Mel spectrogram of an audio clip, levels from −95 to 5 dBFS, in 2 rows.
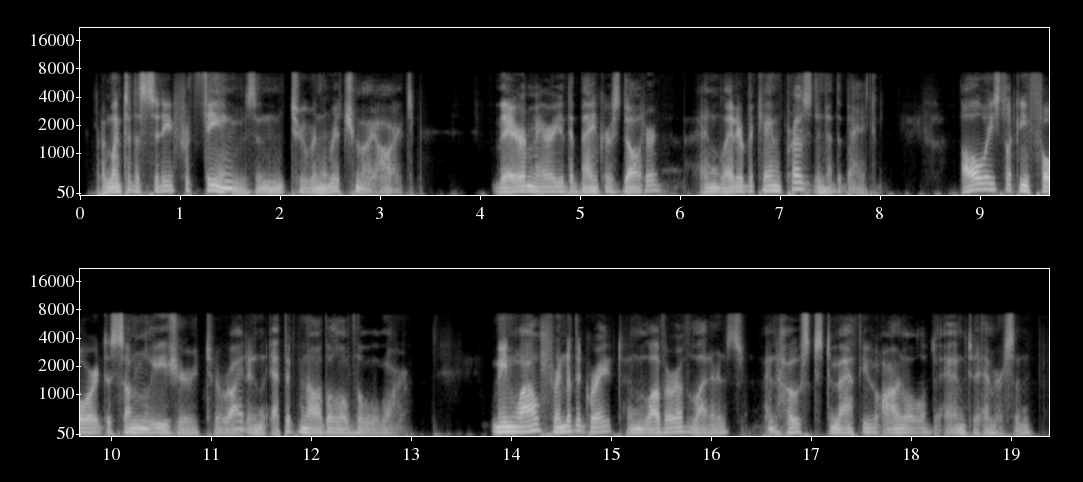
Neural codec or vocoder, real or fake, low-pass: codec, 16 kHz, 1 kbps, FreqCodec, larger model; fake; 7.2 kHz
